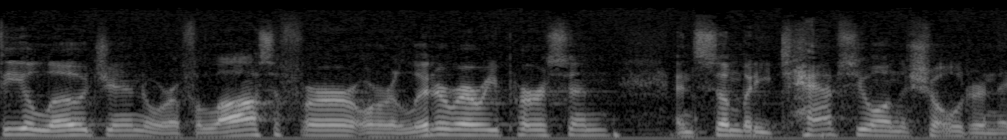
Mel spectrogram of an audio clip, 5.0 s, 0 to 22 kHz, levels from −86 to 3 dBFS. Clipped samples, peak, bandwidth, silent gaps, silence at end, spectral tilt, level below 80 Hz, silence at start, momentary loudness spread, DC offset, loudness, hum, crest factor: under 0.1%; -18 dBFS; 17.5 kHz; none; 0 s; -4.5 dB/octave; -58 dBFS; 0 s; 8 LU; under 0.1%; -35 LUFS; none; 18 dB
